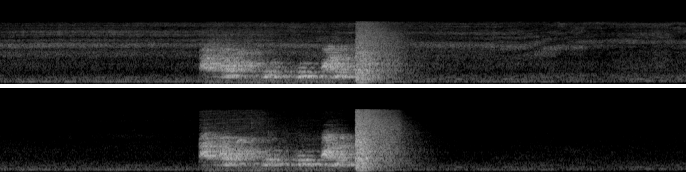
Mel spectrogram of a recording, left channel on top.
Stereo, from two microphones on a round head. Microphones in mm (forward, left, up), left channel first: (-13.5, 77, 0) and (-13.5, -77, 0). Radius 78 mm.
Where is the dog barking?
70° right (ahead or behind), 3.5 m; by 3.5 s 75° right (ahead or behind), 4 m.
